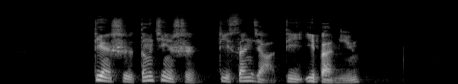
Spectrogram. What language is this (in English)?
Chinese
